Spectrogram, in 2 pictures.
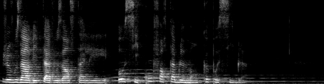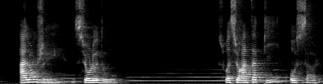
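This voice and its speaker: A woman guiding a yoga relaxation meditation in a calm, soothing, unhurried manner, leaving long pauses. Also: medium pitch. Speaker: yoga nidra guide. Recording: roomy echo, music bed. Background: music.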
